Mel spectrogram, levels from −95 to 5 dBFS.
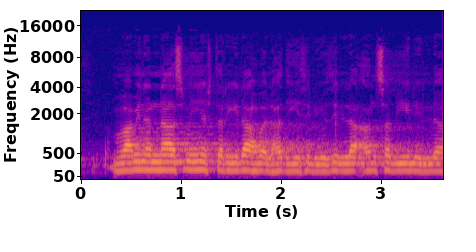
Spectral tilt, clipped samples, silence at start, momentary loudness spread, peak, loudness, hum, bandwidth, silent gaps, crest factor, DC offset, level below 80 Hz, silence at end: -8 dB/octave; under 0.1%; 0.3 s; 6 LU; -12 dBFS; -28 LUFS; none; 13 kHz; none; 14 dB; under 0.1%; -70 dBFS; 0 s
